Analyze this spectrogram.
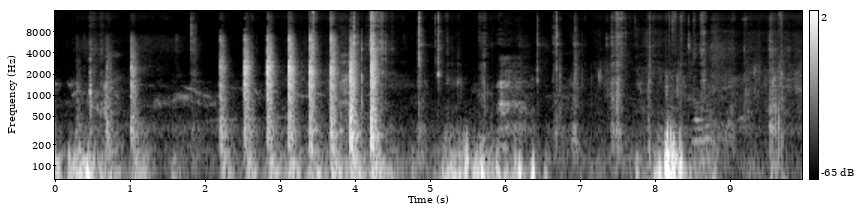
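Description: A crutch taps on stony ground.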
